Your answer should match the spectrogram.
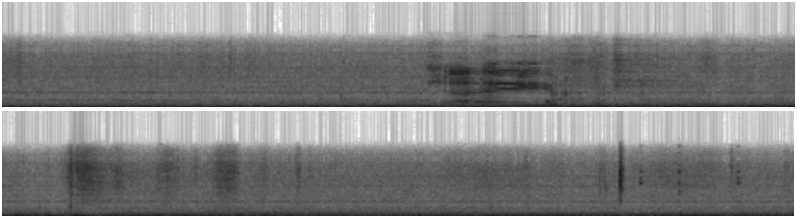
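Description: Steady low rumble of a car's engine and tyres heard from inside the cabin while driving slowly. A brief voice sounds about three seconds in.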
